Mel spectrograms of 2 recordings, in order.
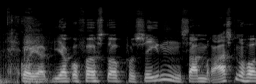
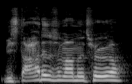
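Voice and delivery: raised, higher-pitched mock yell into a microphone; imitating a shouted thank-you speech; retold mic shout; 5 semitones higher, 4 dB louder than usual. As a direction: re-enact a drunken shouted acceptance speech, half full force. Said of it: "altså, råbt ind i".

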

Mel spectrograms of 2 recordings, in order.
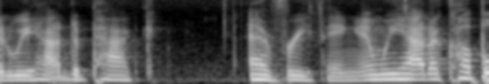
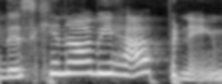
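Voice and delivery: high stunned disbelief; 12 semitones higher than usual. Retold or imitated. New mother in pain to herself, high disbelieving cry. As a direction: pitch jumps up in shock.

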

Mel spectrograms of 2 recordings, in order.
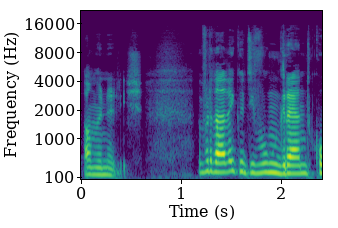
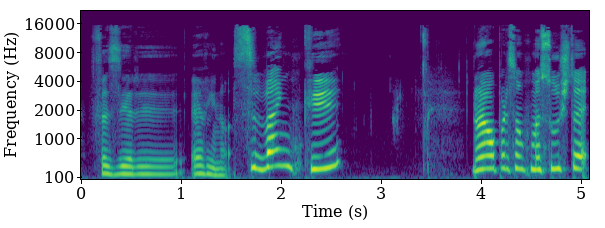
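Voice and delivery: normal talking voice

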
